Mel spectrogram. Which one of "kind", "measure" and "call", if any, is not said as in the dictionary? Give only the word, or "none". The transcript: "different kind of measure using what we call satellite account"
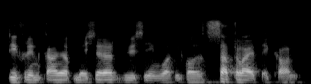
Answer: measure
